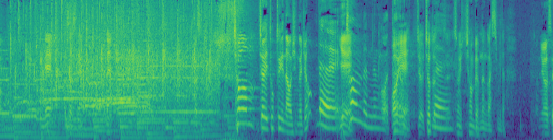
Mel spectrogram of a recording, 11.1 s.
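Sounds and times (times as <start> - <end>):
audience applause: 0.0 - 4.8
speech: 0.9 - 2.9, 3.9 - 11.0.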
